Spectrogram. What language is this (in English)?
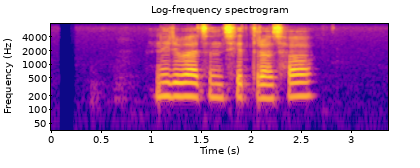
Nepali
